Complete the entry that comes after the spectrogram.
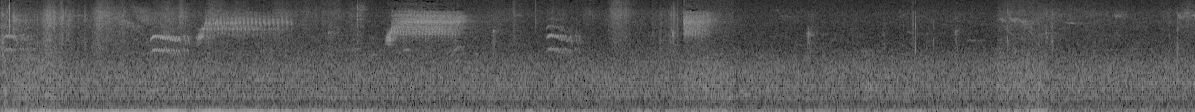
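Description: Small birds chirping now and then in short falling calls, with a few brief high hissing bursts, over a steady low hum.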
